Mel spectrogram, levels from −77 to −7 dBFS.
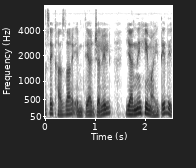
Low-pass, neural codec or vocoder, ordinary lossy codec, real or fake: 7.2 kHz; none; none; real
